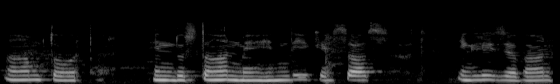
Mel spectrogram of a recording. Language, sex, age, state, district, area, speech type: Urdu, male, 18-30, Delhi, East Delhi, urban, spontaneous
